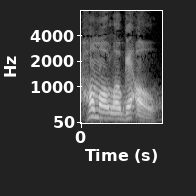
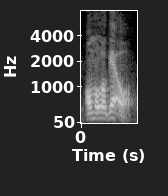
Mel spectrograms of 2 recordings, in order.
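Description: First: It begins with a strong, heavy H sound. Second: It begins with a faint, barely heard H. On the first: The speaker calls it wrong. "the rough breathing does not connote a heavy H sound" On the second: The speaker calls it right. "It's so light you can't even detect it"

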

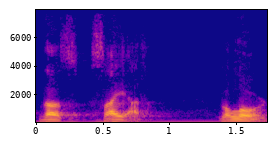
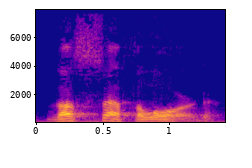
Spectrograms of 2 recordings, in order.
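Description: First: The word saith is said like 'say-eth'. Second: The word saith is said like 'seth'. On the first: The speaker calls it wrong. "which some of you pronounce saith" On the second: The speaker calls it right. "the seths"

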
